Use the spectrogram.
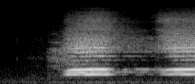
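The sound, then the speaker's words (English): A steam train whistle sound effect blows twice in quick succession, loud, each blast a bright sustained tone over a breathy hiss, with a brief dip between them. “The hype train.”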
